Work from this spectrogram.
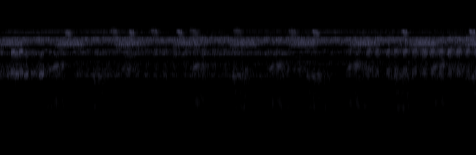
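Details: A frog repeats short grating croaks about three times a second beneath a loud, continuous high-pitched chorus of insects and crickets, with faint wind in the background.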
